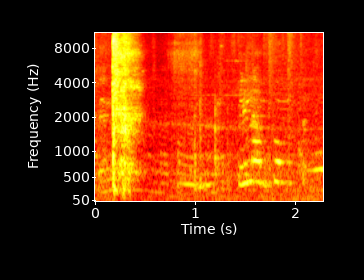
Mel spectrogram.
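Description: A single short cough just after the start, followed by a few quiet spoken sounds.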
